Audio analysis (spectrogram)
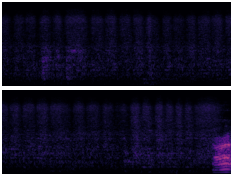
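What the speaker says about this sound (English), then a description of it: "I'm just going to dip my rag right in the lard, and then rub it into the wood." Faint, continuous rubbing of a rag working melted lard into the wooden bottom of a box, soft and close, with a slightly louder scrape at the end.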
